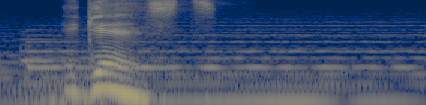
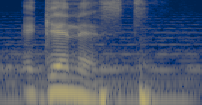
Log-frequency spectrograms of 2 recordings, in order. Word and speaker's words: against: But the reason why that was strange to me is because the environment I come from, it is pronounced as against, not againest.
